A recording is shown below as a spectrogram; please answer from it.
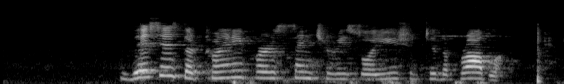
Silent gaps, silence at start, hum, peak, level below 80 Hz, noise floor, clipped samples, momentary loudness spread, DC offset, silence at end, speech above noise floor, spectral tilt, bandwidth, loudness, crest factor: none; 1.2 s; none; -2 dBFS; -46 dBFS; -64 dBFS; under 0.1%; 17 LU; under 0.1%; 0.25 s; 42 dB; -4 dB/octave; 9.2 kHz; -22 LUFS; 22 dB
